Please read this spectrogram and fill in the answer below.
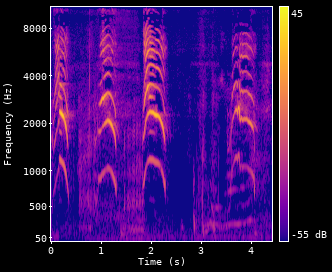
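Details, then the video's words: Kittens mewing: four high, arched calls spaced irregularly, the last softer and longer, with faint low rustling and a quiet drawn-out sound between calls. "Kittens Making Different Sounds"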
